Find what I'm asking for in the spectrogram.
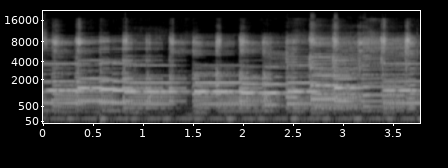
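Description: Ringtone from a Pokemon Blazed Glazed game, a repeating bright electronic chime pattern over a soft low hum, faint and steady with no talk.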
